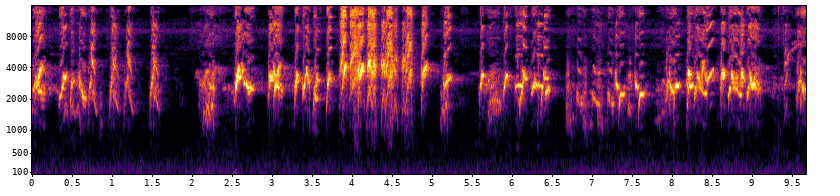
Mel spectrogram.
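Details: Cheerful, rapid chirping phrases from a red-whiskered bulbul, clusters of bright warbled notes repeated with short gaps over nearly ten seconds.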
